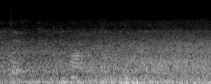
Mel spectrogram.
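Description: Low, uneven rumble beside a BART train standing at a station platform, with wind buffeting the microphone.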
